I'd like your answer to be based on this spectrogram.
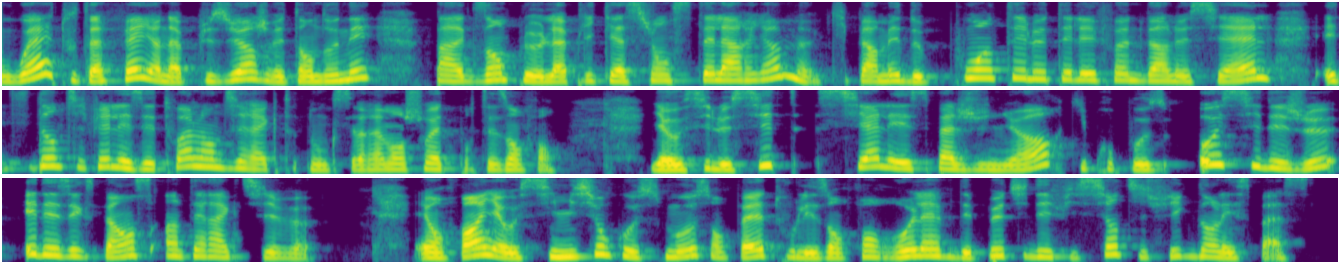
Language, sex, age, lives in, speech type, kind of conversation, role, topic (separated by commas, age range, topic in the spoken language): French, female, 25-29, France, read, expert-assistant, expert, Quels musées, documentaires ou podcasts en français permettent de mieux comprendre comment fonctionnent les étoiles ?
